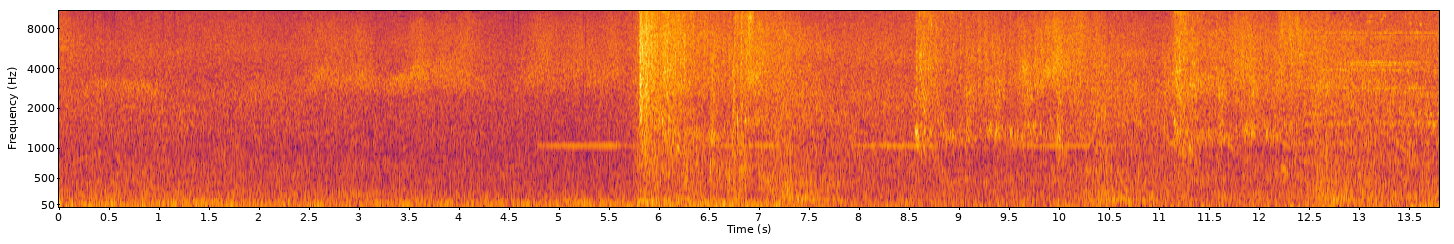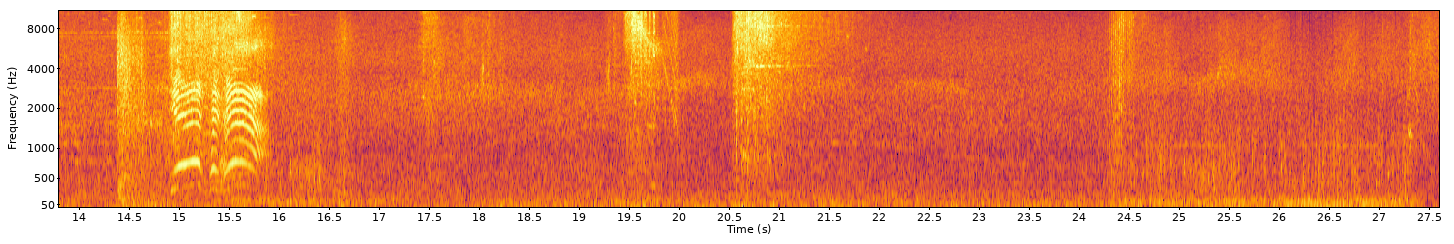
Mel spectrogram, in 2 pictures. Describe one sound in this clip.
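Wind rushes steadily and loudly.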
